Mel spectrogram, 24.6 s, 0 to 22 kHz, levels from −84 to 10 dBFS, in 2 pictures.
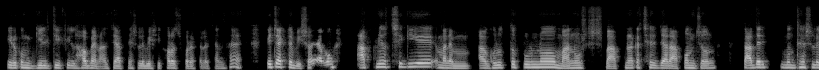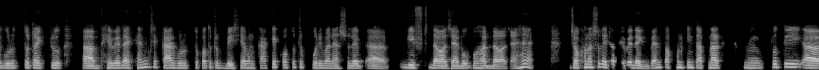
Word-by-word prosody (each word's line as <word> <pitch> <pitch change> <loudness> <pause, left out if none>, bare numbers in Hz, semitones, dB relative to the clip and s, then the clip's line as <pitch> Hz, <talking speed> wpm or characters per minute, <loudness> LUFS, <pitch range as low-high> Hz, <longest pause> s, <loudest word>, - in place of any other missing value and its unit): এরকম 145 +1 +2 0.2
guilty 135 +1 +1
feel 135 -3 -3
হবে 130 0 +3
না 100 - -6
যে - - -2
আপনি 120 - -19
আসলে 125 +1 -3
বেশি 120 +2 -9
খরচ 125 -1 +1
করে 110 - -3
ফেলেছেন, 110 0 -12
হ্যাঁ? 185 -3 -4 0.4
এটা 180 +3 +5
একটা 170 -2 +1
বিষয় 115 - -1
এবং 165 - +1 0.5
আপনি 180 +4 -4
হচ্ছে 180 +3 -7
গিয়ে 200 +1 +6 0.3
মানে 130 -1 +2
ম - - -1 0.3
আ - - +1
গুরুত্বপূর্ণ 160 +3 +1 0.4
মানুষ 130 +4 +1 0.3
বা - - +3
আপনার 135 +5 -4
কাছে 145 - -5 0.2
যারা 125 -2 +5
আপনজন 125 -2 -1 0.5
তাদের 140 +4 +6 0.4
মধ্যে 145 0 0
আসলে 155 0 -1
গুরুত্বটা 130 +3 -1
আ - - +4
একটু 140 +2 -4 0.7
ভেবে 135 0 +1
দেখেন 130 +5 -1
যে 170 - -3
কার 140 -1 +4
গুরুত্ব 130 0 -3
কতটুক 130 0 -3
বেশি 115 -1 -1
এবং 130 -1 -3
কাকে 130 +5 -3
কতটুক 160 +1 -5
পরিমাণে 130 -3 -1
আসলে 125 +2 -2 0.3
আ - - +4 0.5
গিফট 145 0 +3
দেওয়া 120 -2 +6
যায় 115 -1 +2
বা - - +2
উপহার 130 -2 0
দেওয়া 100 -2 +3
যায়, - - -5
হ্যাঁ? 180 -5 +1 0.6
যখন 140 +4 +2
আসলে 175 +2 -3
এটা 260 - 0
ভেবে 150 - +2
দেখবেন 120 +3 +1
তখন 155 +1 -1
কিন্তু 150 -2 -1
আপনার 140 0 +3 0.4
উম 135 -1 -3 0.2
প্রতি 170 +2 +1 0.3
আ - - +9
135 Hz, 165 wpm, -22 LUFS, 125-155 Hz, 0.7 s, আ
